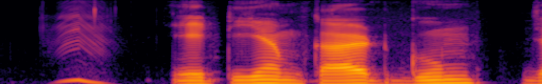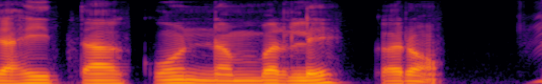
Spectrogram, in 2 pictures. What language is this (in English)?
Chhattisgarhi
